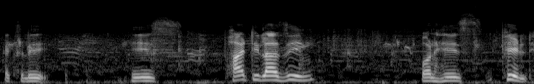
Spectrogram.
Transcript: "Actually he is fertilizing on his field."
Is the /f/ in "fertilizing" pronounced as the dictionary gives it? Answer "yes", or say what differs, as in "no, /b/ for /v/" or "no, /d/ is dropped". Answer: no, /p/ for /f/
